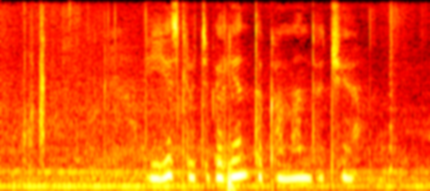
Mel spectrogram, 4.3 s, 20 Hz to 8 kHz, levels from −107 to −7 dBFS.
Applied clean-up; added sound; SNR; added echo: none; none; none; none.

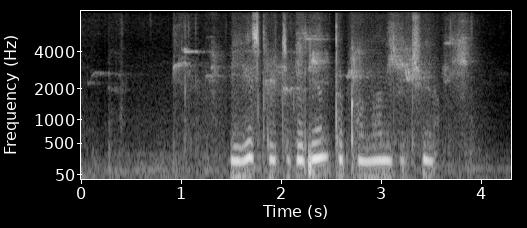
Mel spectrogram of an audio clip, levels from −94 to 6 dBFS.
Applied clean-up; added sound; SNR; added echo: neural mask model RNNoise.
